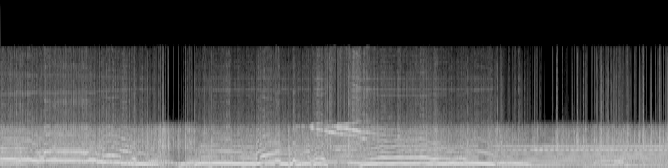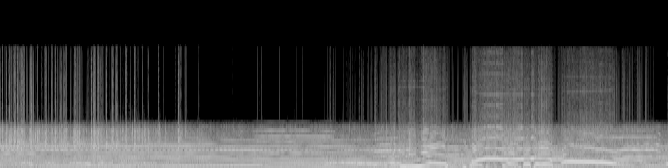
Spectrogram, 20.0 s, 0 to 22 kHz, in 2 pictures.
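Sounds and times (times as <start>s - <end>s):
fireworks crackling: 0.0s - 14.2s
people shouting and cheering: 0.0s - 20.0s
horn sounding a long chord: 4.1s - 20.0s.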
